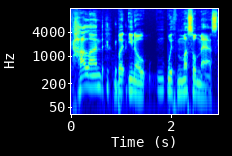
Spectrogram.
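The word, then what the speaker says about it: Højlund: HOJLUND. And you just leave the D off.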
